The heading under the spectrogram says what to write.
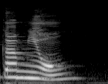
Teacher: la mayor fuerza de voz está en la última sílaba termina en n es una palabra aguda y debe de tirarse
